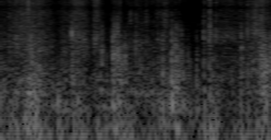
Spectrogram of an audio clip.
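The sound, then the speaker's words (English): Continuous rustling and crinkling of wrapping paper being handled, with irregular crackly bursts rising and falling over a couple of seconds and no voices. “So, I'm gonna put that one to the side along with the classic paper.”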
